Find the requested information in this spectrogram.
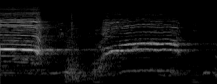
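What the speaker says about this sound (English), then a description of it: "I hope we can sleep with such loud pigs" Pig-like squeals and oinks in two loud, drawn-out bursts with a short gap between, heard during a Deadlands tabletop role-playing session.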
